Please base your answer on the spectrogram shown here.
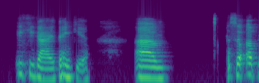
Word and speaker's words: ikigai: uh I'm going to I'm going to Mis pronounce this uh Joe help eeky guy eeky guy thank you um so up next we have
